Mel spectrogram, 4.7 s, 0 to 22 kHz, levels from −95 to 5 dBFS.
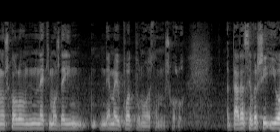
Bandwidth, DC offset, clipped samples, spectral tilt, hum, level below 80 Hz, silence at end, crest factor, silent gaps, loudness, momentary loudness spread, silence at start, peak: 11.5 kHz; under 0.1%; under 0.1%; -4.5 dB/octave; none; -80 dBFS; 0 s; 20 dB; none; -31 LUFS; 19 LU; 0 s; -10 dBFS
